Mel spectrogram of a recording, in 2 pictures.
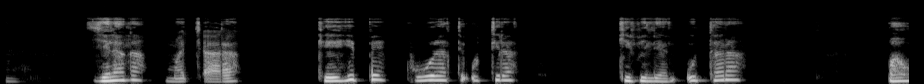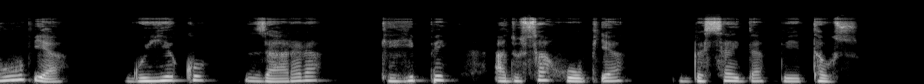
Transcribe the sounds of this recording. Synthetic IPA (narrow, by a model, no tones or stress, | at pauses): jɛlɐɡɐ | mɐt͡ʃʼːa̰ːɾɐ | kʰe̞ːɦɪpːɛpʰuːɾɐt̪ːɪʔʊt̪ːɪd̪ɐ | kɪfɪlɪjɐnʊt̪ːɐɾɐ | b̥ɐhuːpʼɪjaː | ɡʊjːɛkːɔ | zaːɾɐɾɐ | kʰe̞ːhɪpːɛ | ʔɐd̪ʊsːɐhuːpʼːɪja | bɛsːɐjd̪ːɐb̥e̞ːt̪ʰːɐws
